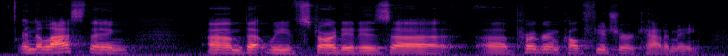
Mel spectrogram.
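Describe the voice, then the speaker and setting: A man with a plain, everyday voice speaks at a fairly quick pace. His pitch is fairly high and his intonation fairly even. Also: very clean recording, silent background. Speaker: agency executive giving a conference talk. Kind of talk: conference talk.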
